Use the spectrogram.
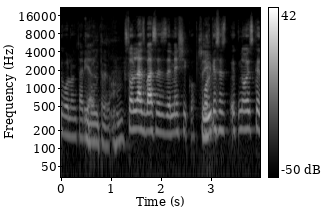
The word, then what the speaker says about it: México: México es, yo sé la en la lengua la X se pronunciaba en muchas ocasiones como sh, ¿no? Con el sonido de sh. Entonces se decía México.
